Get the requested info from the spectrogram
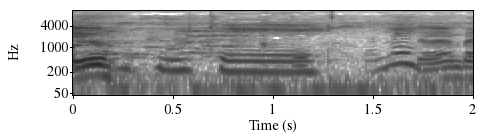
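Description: A rooster crowing, its call ending in a held note that stops a little over a second in, with people's voices around it.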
